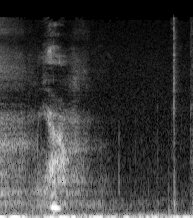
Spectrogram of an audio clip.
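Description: A woman's soft-spoken "yeah", then quiet with one faint click about one and a half seconds in.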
